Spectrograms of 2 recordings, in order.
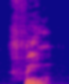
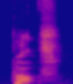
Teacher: a voiceless sound, and you can hear it at the beginning of the word thin and at the end of the word cloth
